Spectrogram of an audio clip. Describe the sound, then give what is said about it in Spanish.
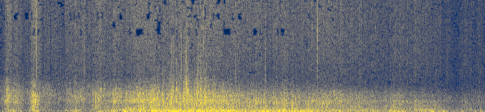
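A heavy thunderclap from a lightning strike rolls through a furious, cold storm, swelling into a deep rumble that lingers over steady rain and gusting wind. No one speaks. “El estampido de un relámpago hizo que ellos vieran a lo lejos la silueta de una construcción.”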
